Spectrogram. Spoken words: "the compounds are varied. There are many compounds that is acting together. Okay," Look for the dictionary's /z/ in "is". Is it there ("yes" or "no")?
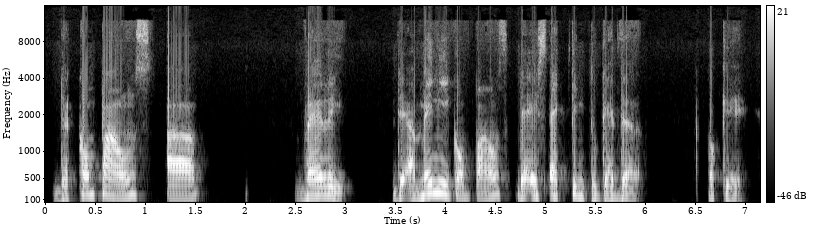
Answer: no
